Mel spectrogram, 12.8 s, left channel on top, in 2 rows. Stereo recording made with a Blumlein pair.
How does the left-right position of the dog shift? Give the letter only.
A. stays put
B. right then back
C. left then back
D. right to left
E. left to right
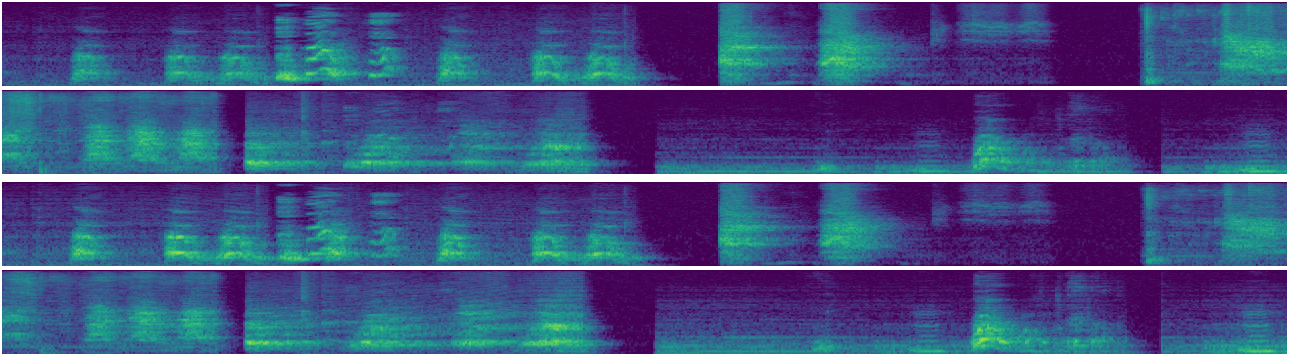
C.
